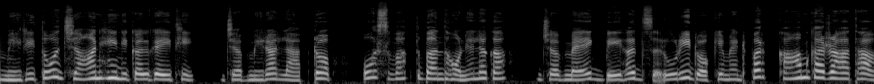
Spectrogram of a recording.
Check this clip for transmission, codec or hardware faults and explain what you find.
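One codec fault runs through the whole clip. Throughout, the speech sounds swirly, smeared and hollow, with blurred attacks and nothing above 19.9 kHz. This is generation loss, likely from about ten MP3 encodes near 134 kbit/s, each quantising on a shifted frame grid and compounding noise and spectral holes.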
